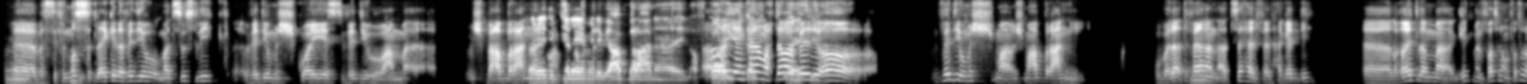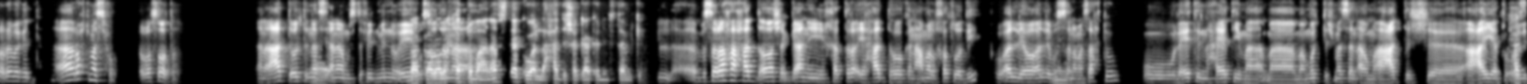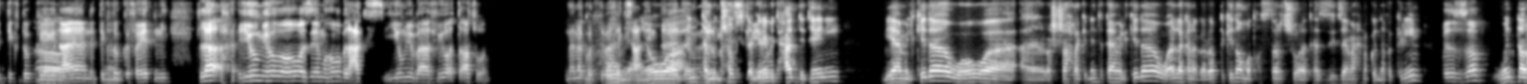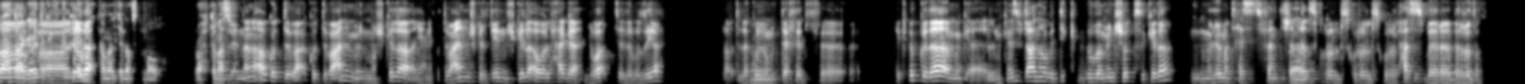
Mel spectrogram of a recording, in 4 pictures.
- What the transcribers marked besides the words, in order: tapping; in English: "الmechanism"; in English: "dopamine shots"; in English: "scroll ,scroll, scroll"
- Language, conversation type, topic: Arabic, podcast, إيه تأثير السوشيال ميديا على شخصيتك؟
